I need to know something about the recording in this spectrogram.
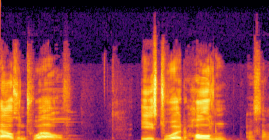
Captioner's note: buzzer beeps beeps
